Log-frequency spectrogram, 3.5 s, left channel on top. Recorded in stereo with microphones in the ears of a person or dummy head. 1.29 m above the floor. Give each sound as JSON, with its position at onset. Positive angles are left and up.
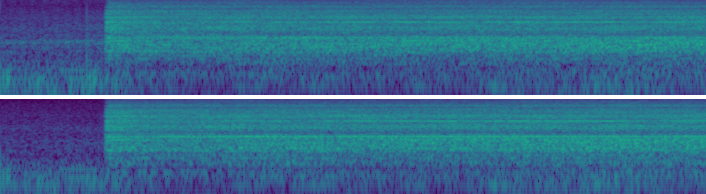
{"t": 0.5, "sound": "a hair dryer", "side_deg": 10, "distance_m": 2.0}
